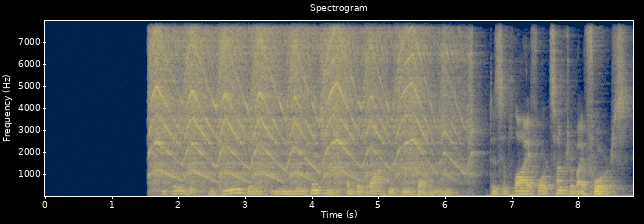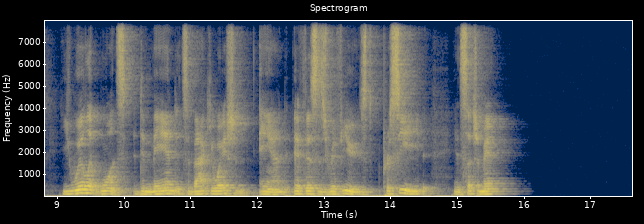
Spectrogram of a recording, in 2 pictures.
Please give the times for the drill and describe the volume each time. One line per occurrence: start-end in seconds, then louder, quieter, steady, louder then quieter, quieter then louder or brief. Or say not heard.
1.5-6.5 steady.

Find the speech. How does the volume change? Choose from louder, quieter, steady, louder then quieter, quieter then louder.
louder.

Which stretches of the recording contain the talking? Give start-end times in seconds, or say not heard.
1.7-15.6.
